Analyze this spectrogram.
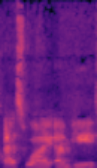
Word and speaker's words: Syme: We don't know how to pronounce his name. It's Syme, so we're just gonna call him Sim.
